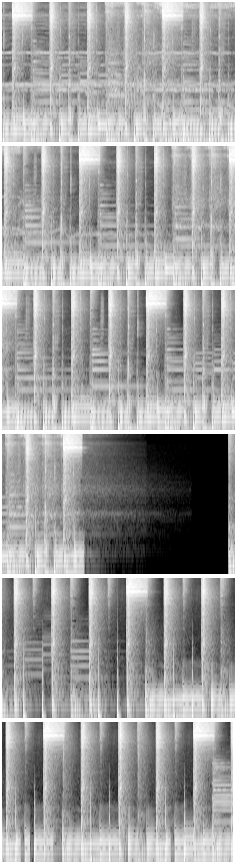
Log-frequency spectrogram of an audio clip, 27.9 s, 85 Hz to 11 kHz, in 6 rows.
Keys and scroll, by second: 18.9 t, 21.8 t, 26.7 ctrl+space, 27.1 j.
